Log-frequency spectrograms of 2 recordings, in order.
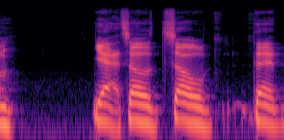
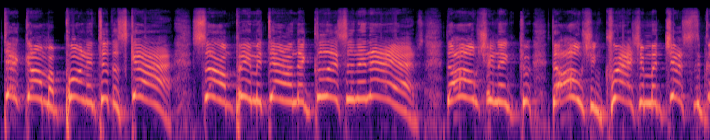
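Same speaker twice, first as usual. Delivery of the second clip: pissed-off rant; 13 semitones higher than usual. Real, not acted. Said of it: "Because now I'm pissed".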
